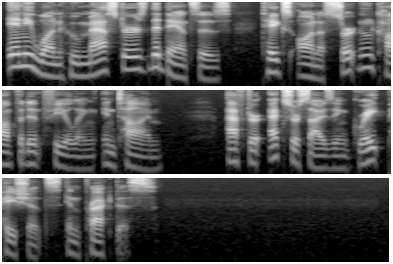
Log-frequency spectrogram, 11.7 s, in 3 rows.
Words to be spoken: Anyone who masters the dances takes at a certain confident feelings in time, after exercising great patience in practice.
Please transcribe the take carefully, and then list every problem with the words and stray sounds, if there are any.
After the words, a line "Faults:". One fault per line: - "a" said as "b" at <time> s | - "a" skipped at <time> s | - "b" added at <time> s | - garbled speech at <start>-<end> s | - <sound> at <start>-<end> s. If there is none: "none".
Anyone who masters the dances takes on a certain confident feeling in time, after exercising great patience in practice.
Faults:
- "at" said as "on" at 2.9 s
- "feelings" said as "feeling" at 4.3 s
